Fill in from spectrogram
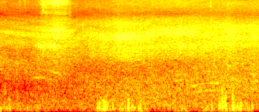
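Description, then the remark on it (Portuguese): Sea waves wash onto a beach in a bay in two soft, low surges over a steady hiss of surf, with light wind buffeting the microphone. “Tô vindo até pra beira da praia pra pegar mais o som do mar, já que isso aqui não é uma edição.”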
